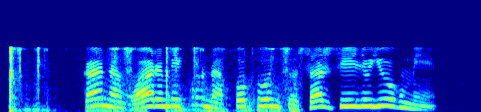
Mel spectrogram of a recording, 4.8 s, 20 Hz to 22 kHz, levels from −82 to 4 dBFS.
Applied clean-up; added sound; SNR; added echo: neural mask model RNNoise.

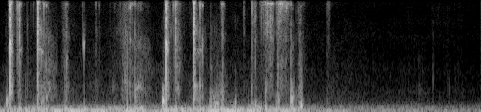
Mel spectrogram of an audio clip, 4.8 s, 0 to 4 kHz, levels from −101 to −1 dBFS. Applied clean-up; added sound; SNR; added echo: neural diffusion model UNIVERSE++.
